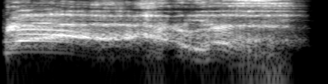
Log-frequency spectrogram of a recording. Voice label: Male Worgen Death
